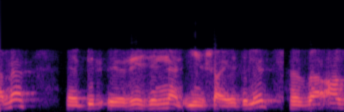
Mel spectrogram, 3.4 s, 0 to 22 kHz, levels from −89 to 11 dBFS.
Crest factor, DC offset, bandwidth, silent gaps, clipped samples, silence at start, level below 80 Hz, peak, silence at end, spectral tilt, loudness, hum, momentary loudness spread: 14 dB; under 0.1%; 3.8 kHz; none; under 0.1%; 0 s; -80 dBFS; -12 dBFS; 0 s; -8 dB/octave; -26 LUFS; none; 4 LU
